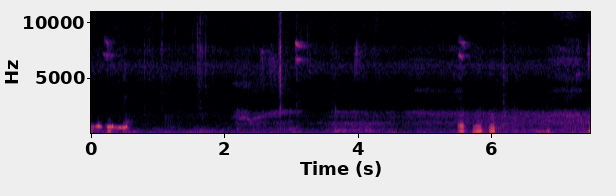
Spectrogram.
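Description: Backyard chickens clucking in short bursts near the start and again later, with quiet gaps and faint background sounds between, no speech.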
